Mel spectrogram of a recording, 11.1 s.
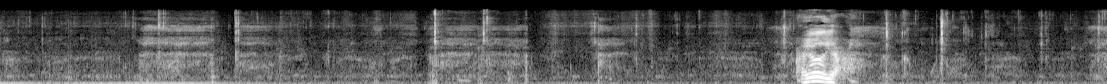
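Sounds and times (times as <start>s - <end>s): man chewing noodles: 0.0s - 11.0s
paper napkin rustle: 5.3s - 7.8s.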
